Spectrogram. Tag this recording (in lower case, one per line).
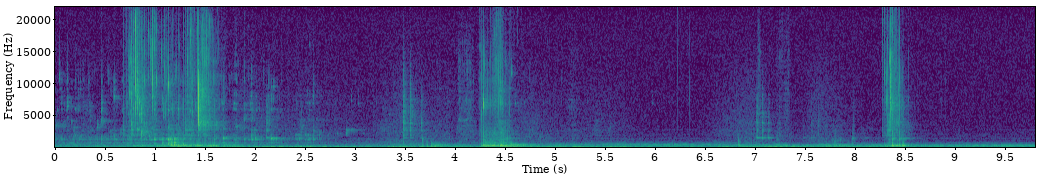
liquid
drip
sink (filling or washing)
water tap
domestic sounds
